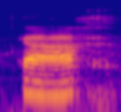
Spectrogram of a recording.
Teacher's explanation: Porque vogal vai ser o e o i vai ser a semivogal, porque a gente insiste em dizer carteira. Nós não pronunciamos o i, porque é uma semivogal, é uma vogal mais fraca.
